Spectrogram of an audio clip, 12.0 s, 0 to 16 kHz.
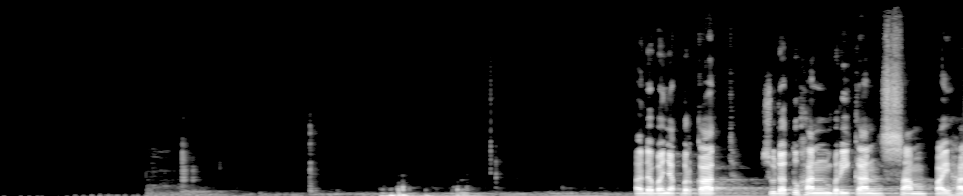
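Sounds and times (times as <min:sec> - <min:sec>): microphone handling thumps: 0:04.7 - 0:06.1.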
